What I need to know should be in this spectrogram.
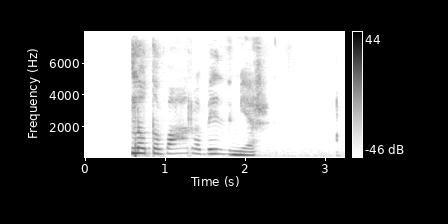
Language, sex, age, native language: Icelandic, female, 10, Icelandic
